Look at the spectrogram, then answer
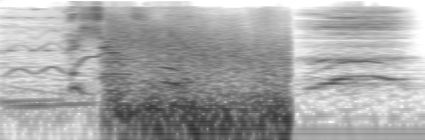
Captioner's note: boom; gasp and super weird eye thing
